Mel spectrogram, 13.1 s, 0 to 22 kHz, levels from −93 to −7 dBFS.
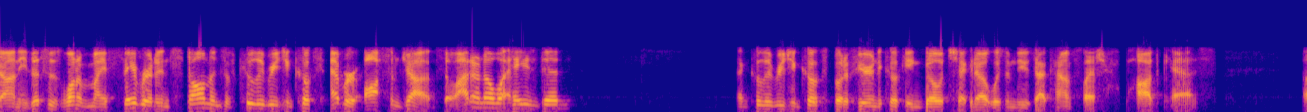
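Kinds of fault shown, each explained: G.723.1 codec: A low-rate telephony speech codec working in 30 ms frames. The whole clip is confined to roughly 250 Hz to 3.7 kHz and is heavily damaged, sounding muffled and hoarse with smeared consonants, which fits a setting around 6 kbit/s.
VoIP packet loss concealed by the speech codec: Missing audio filled in by the decoder repeating its last pitch and filter at falling gain. A brief smear occurs at 9.24 to 9.29 s, between "if you're into cooking" and "check it out", and again at 10.91 to 10.96 s, each consistent with a single lost 30 ms frame.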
